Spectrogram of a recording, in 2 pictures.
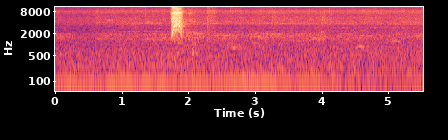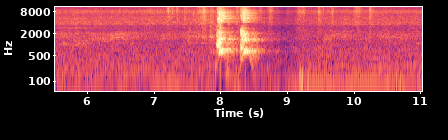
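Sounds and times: puppy barking: 7.8 - 8.8.

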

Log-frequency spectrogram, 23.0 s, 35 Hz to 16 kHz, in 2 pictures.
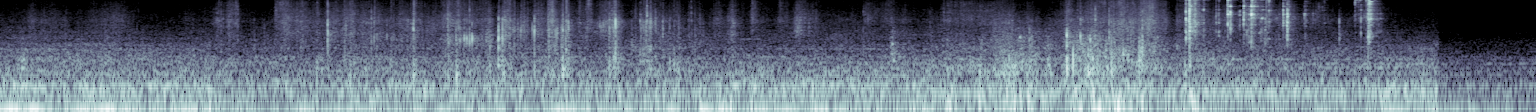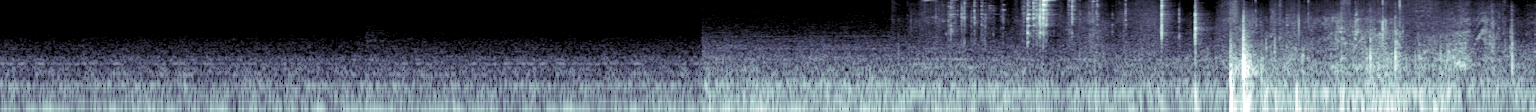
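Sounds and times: plastic glove crinkling: 1.5 - 10.1.

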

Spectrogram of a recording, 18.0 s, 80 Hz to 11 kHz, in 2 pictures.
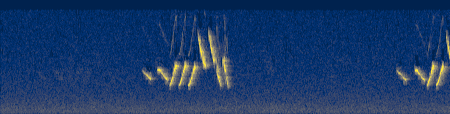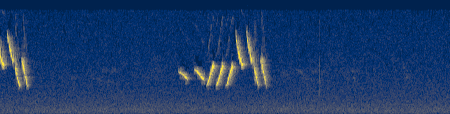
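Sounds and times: bird singing whistled phrases: 2.8 - 4.6, 7.9 - 9.6, 12.6 - 14.4.

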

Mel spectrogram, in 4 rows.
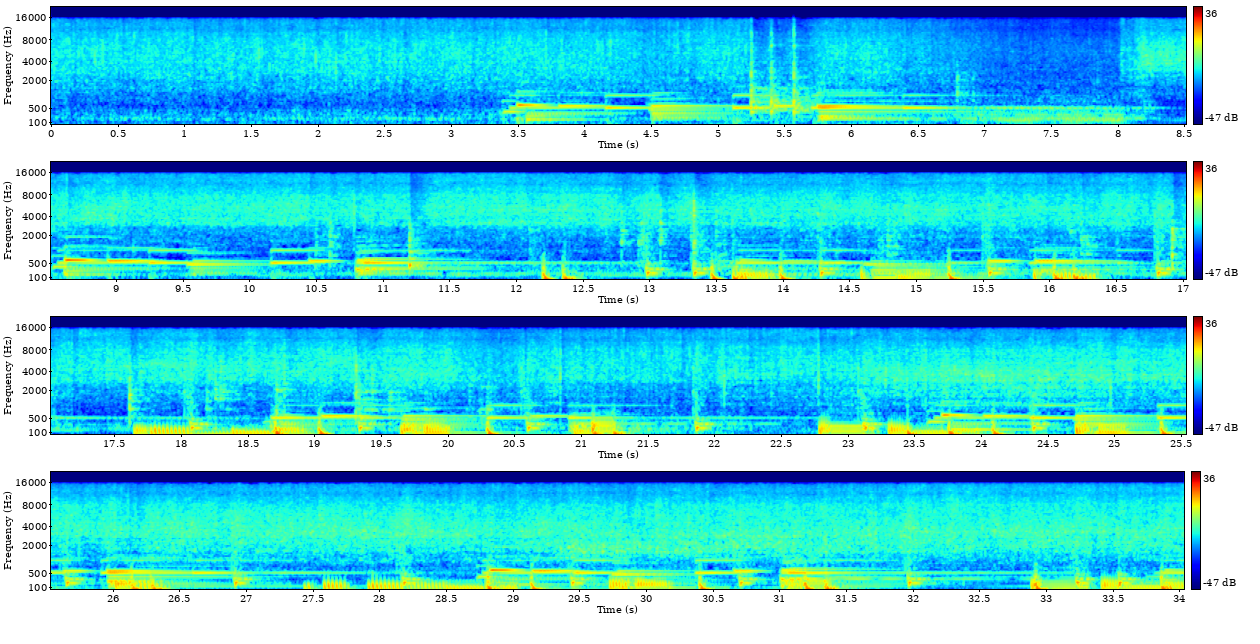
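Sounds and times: steak sizzling in a pan: 0.1 - 34.0
background music: 3.5 - 7.6, 8.6 - 34.0
metal spoon scraping a pan: 12.7 - 13.5, 14.2 - 20.8.

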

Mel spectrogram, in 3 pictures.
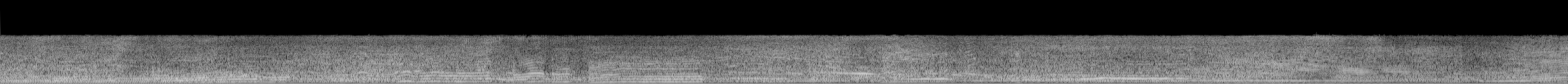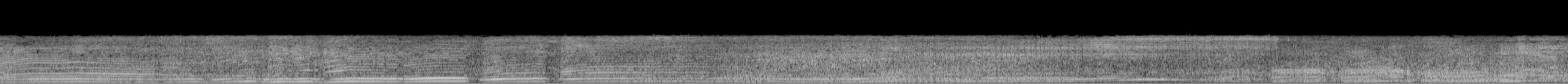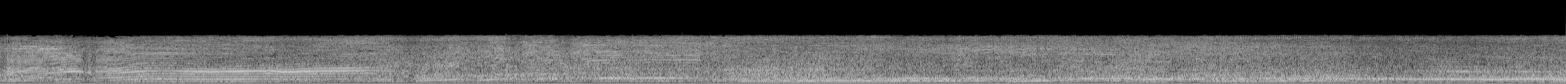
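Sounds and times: three-wheeler engines revving: 0.0 - 47.0.

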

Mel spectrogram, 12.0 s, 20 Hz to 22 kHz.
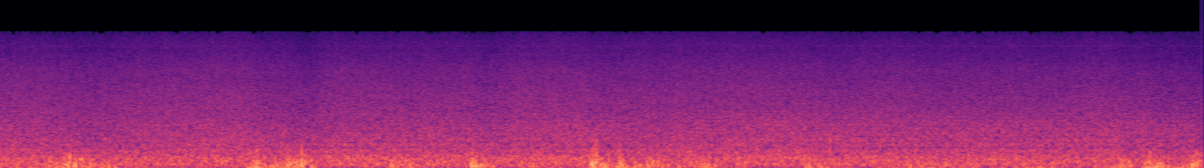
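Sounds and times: ocean surf washing in: 0.0 - 12.0
low thump on microphone: 4.7 - 5.0, 5.9 - 6.4.

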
